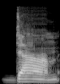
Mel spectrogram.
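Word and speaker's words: dhama: you don't pronounce the you don't pronounce the last a so you've got Dam that is Adam okay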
